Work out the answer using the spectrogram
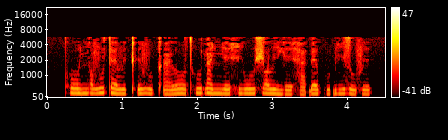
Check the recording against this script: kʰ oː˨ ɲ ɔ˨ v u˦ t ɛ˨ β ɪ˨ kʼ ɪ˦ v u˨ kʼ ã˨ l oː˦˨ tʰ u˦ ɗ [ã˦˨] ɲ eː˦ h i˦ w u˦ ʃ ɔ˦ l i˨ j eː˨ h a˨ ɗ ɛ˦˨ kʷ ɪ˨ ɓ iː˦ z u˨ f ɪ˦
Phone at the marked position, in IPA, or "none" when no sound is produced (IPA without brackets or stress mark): ã˦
